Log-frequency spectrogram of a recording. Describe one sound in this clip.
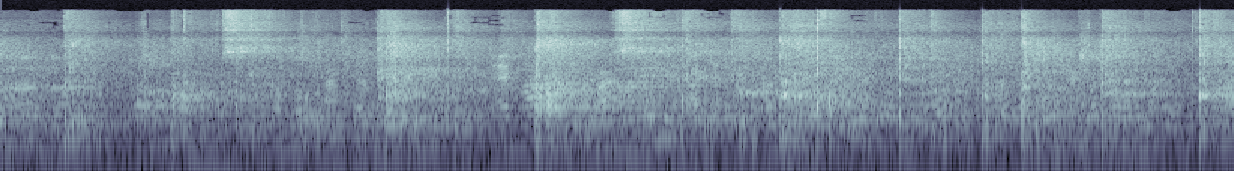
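Paddles strike a plastic ball with sharp pops in an echoing hall.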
